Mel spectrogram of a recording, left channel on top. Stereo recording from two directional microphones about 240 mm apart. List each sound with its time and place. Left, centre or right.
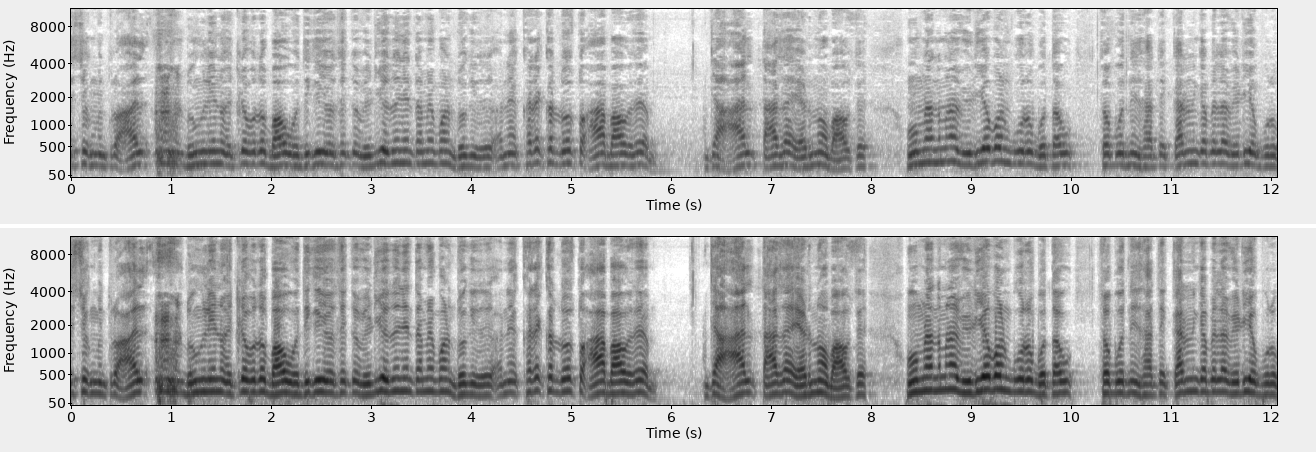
0.1 s speech: right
